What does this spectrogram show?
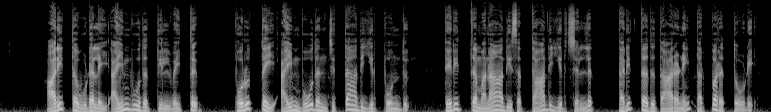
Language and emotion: Tamil, neutral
